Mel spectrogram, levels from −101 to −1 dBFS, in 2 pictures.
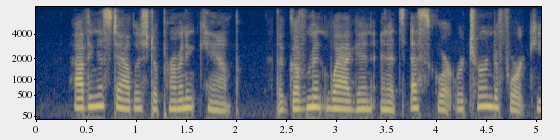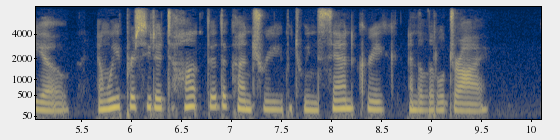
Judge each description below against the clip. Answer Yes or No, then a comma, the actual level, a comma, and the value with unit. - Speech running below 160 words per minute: No, average, 180 wpm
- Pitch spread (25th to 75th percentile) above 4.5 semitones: No, average, 3.9 semitones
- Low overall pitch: No, medium, 185 Hz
